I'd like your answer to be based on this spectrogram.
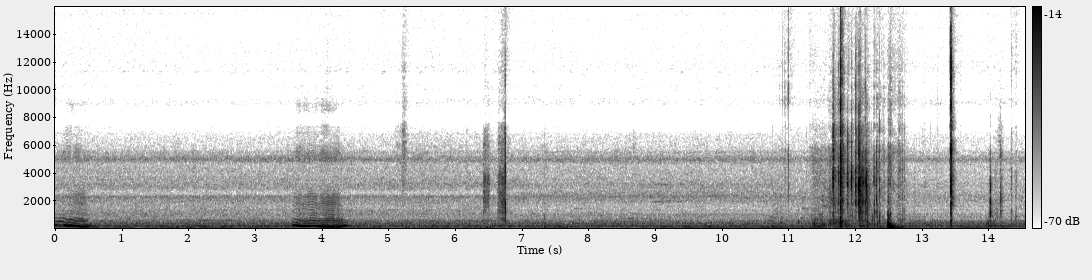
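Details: A female named Tux, species not stated, snoring lightly: two brief, soft, buzzy snores, then quiet with scattered clicks and rustling.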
